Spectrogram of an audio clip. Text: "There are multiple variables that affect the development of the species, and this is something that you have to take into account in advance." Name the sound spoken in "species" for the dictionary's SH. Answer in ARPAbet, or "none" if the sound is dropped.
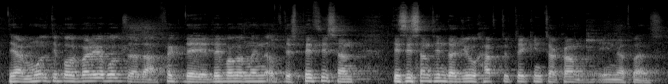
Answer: S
